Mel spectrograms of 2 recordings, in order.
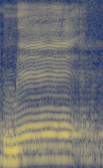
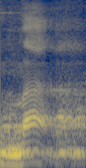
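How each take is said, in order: First: The syllable is thinned too far, toward me. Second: The syllable ma sounds light and thin. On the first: The speaker calls it wrong. "Jangan juga berlebihan me" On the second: The speaker calls it right. "tapi ma. Tipis ma"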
